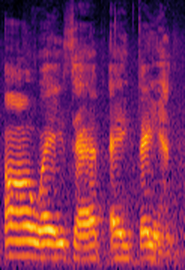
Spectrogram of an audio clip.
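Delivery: "Always have a fan" drawn out slowly; measured, deliberate emphasis; slow emphatic repeat. Real, not acted. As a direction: spell out the advice slowly, word by word.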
